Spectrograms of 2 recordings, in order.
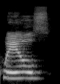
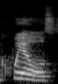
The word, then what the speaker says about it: Quills: So y'all, do you see y'all see what Quails, I'm saying your name wrong. Quills.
